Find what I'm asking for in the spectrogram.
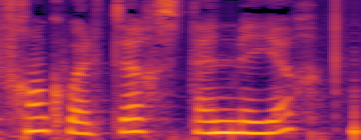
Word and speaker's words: Frank-Walter Steinmeier: Frank-Walter Steinmeier.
